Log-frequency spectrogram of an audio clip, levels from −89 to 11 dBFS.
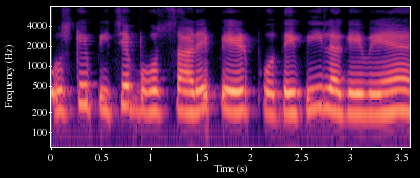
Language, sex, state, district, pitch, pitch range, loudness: Hindi, female, Delhi, New Delhi, 215 Hz, 205-220 Hz, -13 LUFS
